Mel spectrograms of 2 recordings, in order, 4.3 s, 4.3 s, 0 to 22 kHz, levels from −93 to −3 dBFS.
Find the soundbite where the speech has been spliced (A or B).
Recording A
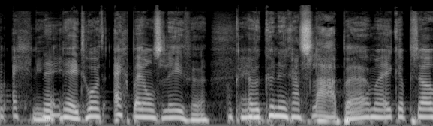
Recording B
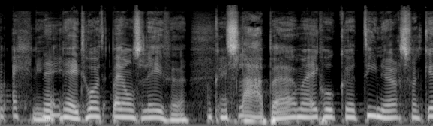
B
